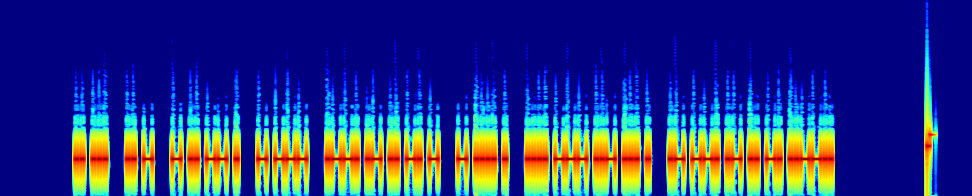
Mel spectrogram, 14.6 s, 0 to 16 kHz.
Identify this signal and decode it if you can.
Morse code, heard as a keyed tone, about 27 wpm, 700 Hz. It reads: IS IT TIME TO PAINT THE HOUSE AGAIN?
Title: Sentences from Top 1000 Words - Review Part 6 - 28wpm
